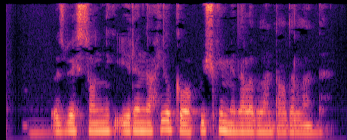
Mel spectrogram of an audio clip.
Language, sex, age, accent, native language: Uzbek, male, 18-24, Jizzax, Uzbek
